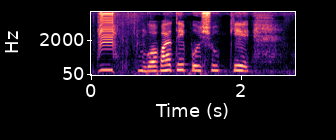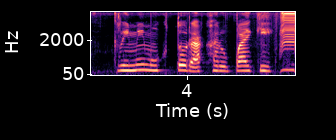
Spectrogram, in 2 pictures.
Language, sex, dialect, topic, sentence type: Bengali, female, Jharkhandi, agriculture, question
